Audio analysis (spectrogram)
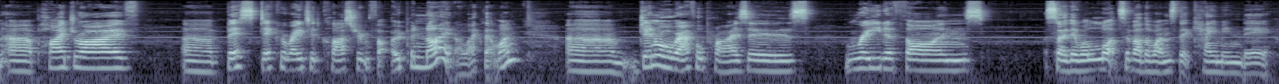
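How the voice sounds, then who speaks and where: A hoarse woman, a teacher chatting casually in a vlog, rambling with fillers and self-corrections. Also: mid-range voice. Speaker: teacher and YouTuber.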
